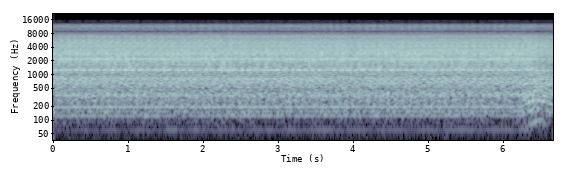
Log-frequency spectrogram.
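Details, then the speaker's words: A Toyota HJ75 Land Cruiser diesel with about 200,000 km, parked about a decade and with glow plug power cutting out, idles with an even but sluggish clatter that sits too low. Raise it at the idle screw on the throttle plate. Low idle speed. "toally very low just a little idle screw there you see this there that little screw screws out onto that throttle plate and just holds it open"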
